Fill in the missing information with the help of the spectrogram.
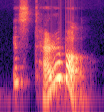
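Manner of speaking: ordinary delivery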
